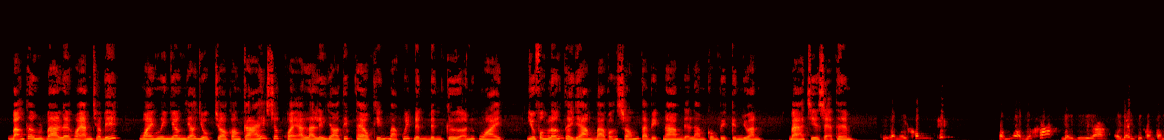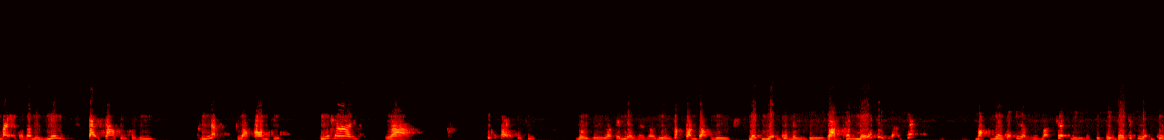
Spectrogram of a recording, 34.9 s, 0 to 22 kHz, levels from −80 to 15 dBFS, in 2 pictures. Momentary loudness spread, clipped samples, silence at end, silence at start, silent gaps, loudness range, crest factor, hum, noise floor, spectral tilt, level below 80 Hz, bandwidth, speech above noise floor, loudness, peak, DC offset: 14 LU; under 0.1%; 0 s; 0.1 s; none; 7 LU; 24 dB; none; -78 dBFS; -4 dB/octave; -76 dBFS; 15 kHz; 46 dB; -32 LUFS; -10 dBFS; under 0.1%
